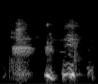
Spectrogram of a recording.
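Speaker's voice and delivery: squealing laugh; high burst of laughter. Real, not acted. After nose story.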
